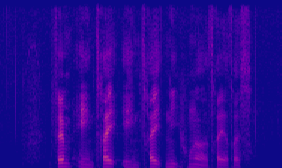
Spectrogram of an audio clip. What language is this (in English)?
Danish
